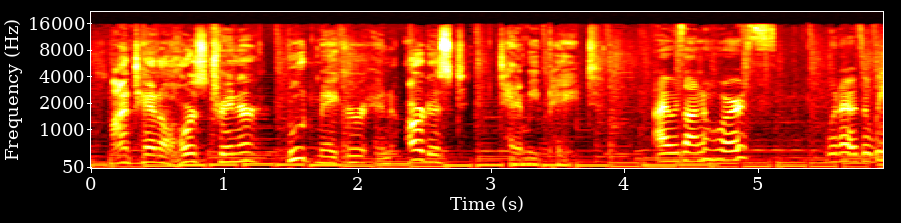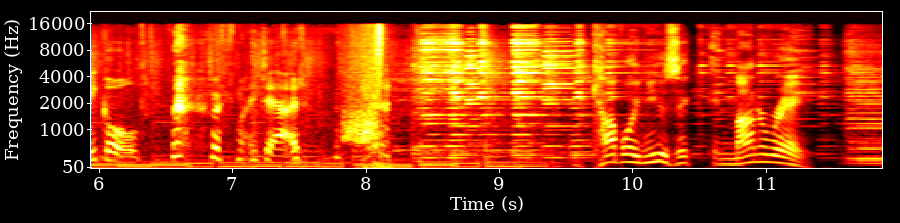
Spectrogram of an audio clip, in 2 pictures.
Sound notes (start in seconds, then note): 7.7 laughs; 8.2 harmonica music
